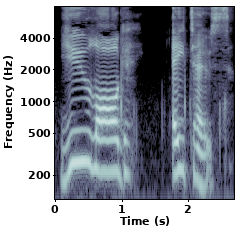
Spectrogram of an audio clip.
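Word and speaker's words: εὐλογητός: voices Matthew 7 The Log and the I you log atos that's how it's pronounced you log at toast you gone you eaten you are devoured y'all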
